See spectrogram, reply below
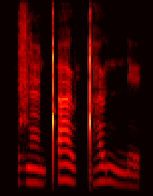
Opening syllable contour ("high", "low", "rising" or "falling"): low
